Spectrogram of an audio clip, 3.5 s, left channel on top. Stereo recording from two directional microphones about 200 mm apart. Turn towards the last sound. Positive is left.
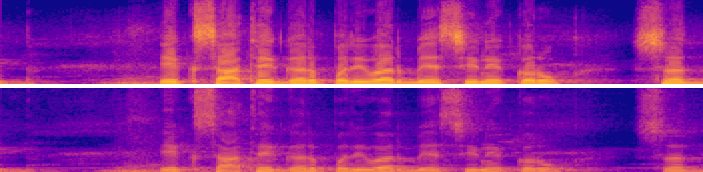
turn(degrees=40)  # may be behind; listen again after turning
